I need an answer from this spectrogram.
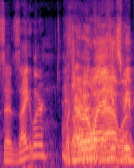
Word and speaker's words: Zeitler: I don't know how you pronounce that. Zeitler?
